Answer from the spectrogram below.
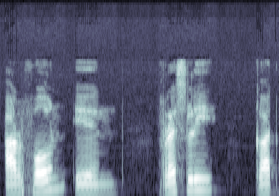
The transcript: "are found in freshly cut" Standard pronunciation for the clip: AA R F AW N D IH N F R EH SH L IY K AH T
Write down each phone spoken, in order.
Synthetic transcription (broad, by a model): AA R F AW N IH N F R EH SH L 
